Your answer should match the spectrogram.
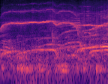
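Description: A group of children cheering and shouting, with several long, high-pitched held calls overlapping.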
